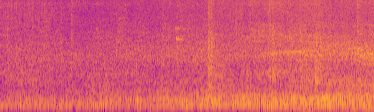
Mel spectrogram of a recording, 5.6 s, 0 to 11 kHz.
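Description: Honda CG 125's single-cylinder four-stroke engine running steadily, getting a little louder toward the end. It is being run on its original Atlas Honda CDI unit, which the owner blames for the bike's misfiring.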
